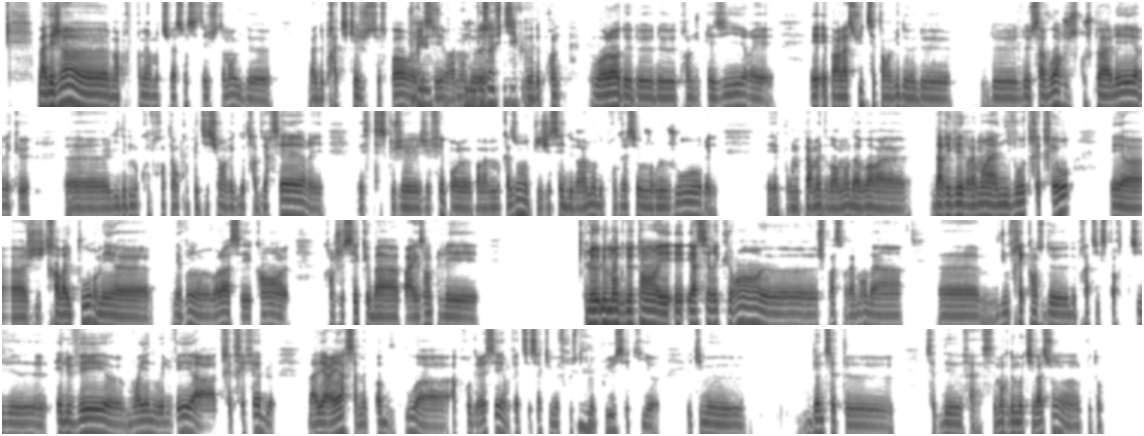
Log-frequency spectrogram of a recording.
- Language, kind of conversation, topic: French, advice, Comment puis-je retrouver la motivation pour reprendre mes habitudes après un coup de mou ?
- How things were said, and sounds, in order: tapping; other background noise; distorted speech; "sportive" said as "sporti"; other noise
